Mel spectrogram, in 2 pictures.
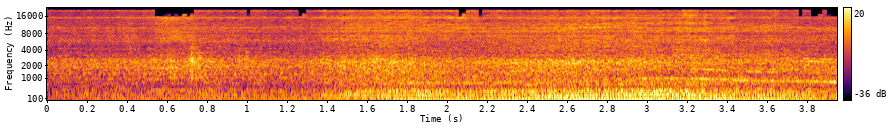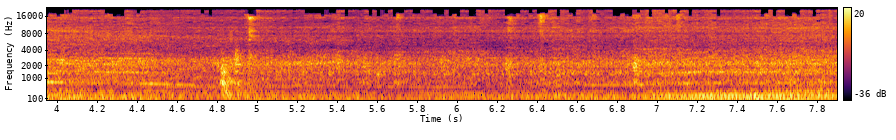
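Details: Recycling truck, diesel: quick regular ticking puff about four a second over the engine rumble as it works; exhaust leak.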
